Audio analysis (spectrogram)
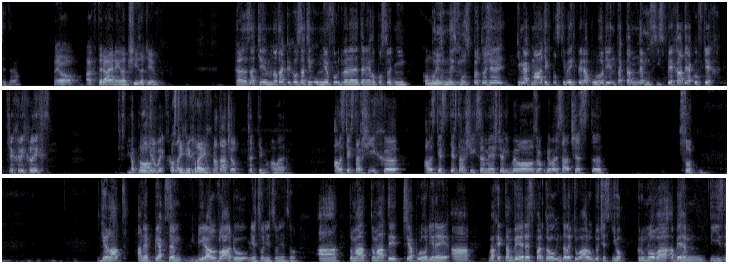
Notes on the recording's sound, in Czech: díle opět zoomujeme, tak uvidíme, jak dlouho nám to v roce 2021 vydrží.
